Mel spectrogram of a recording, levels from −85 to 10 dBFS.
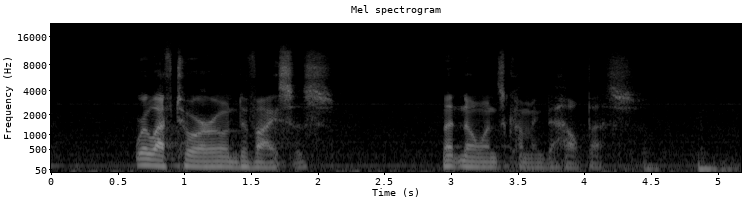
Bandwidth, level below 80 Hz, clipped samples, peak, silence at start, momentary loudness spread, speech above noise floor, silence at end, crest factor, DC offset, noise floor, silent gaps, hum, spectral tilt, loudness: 15.5 kHz; -64 dBFS; under 0.1%; -20 dBFS; 0 s; 18 LU; 24 dB; 0 s; 24 dB; under 0.1%; -68 dBFS; none; none; -4.5 dB/octave; -44 LUFS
